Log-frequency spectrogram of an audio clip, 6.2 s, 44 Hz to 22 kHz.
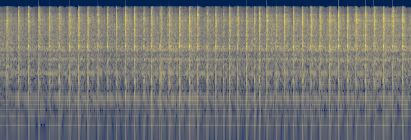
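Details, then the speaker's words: Husqvarna K970 cut-off saw two-stroke engine after rebuild, idling steadily with a crisp even pulse, running well; clutch spring and worn bearings still to be replaced. "so we got the engine going good now the engine really good"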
